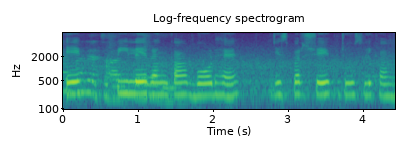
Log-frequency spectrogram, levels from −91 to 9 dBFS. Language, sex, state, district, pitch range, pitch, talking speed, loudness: Hindi, female, Haryana, Rohtak, 215-235 Hz, 225 Hz, 160 wpm, -17 LUFS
